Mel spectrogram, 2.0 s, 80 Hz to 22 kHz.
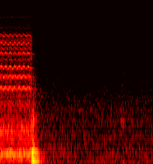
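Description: Dyadic SCN6 electric linear actuator's drive motor whining steadily as it finishes its move, stopping with a short knock about half a second in.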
